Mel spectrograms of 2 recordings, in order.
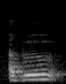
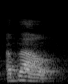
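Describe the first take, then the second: First: The vowel sounds like 'oo', as in 'aboot'. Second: The vowel sounds like 'ow', as in 'about'. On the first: This is how some people imagine Canadians say it. "people saying ooh, abu. I don't say that" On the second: This is how most Canadians actually say it. "I say out, about"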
